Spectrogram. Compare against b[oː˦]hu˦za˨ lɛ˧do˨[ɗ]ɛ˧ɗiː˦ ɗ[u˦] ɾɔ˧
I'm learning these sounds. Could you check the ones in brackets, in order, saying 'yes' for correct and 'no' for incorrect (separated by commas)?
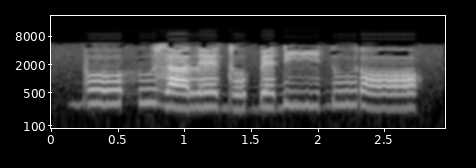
yes, no, yes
